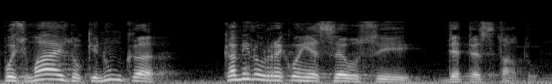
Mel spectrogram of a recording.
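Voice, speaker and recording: A man's voice: on the high side, big pitch swings, slow pace, warm tone, a little hiss or hum. An actor playing a grave spiritual teacher, solemn and didactic as he lectures pupils in an audio drama. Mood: solemn warning. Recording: dull lo-fi, music behind.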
